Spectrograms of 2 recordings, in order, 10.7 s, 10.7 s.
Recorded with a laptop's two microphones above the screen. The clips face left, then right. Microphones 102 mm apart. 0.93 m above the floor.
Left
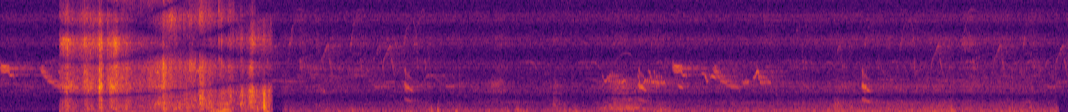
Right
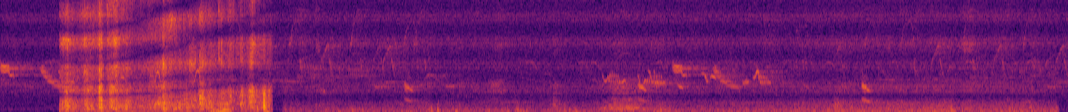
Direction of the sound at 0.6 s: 45° right (ahead or behind).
